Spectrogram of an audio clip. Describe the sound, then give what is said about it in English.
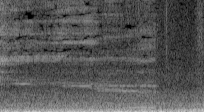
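A loud car exhaust rumbles as the car passes by, a deep, rough, steady roar that holds for about two seconds, with faint high tonal whines above it and no voices. “Damn, you heard that car. That shit's like a nasty fart.”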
